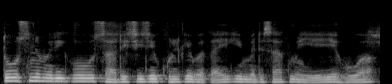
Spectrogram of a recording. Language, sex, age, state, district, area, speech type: Hindi, male, 18-30, Rajasthan, Nagaur, rural, spontaneous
